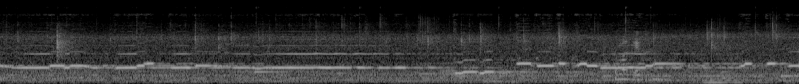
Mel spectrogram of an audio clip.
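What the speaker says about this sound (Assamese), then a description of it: "ৰাতিপুৱাই বৰষুণ।" Steady morning rain falls close by on a surface in Bengaluru, a dense continuous patter with thin whistle-like bird calls threading through it.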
